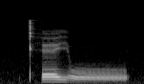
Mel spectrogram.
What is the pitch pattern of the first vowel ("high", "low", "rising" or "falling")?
high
